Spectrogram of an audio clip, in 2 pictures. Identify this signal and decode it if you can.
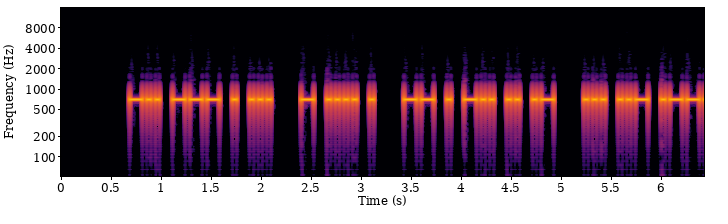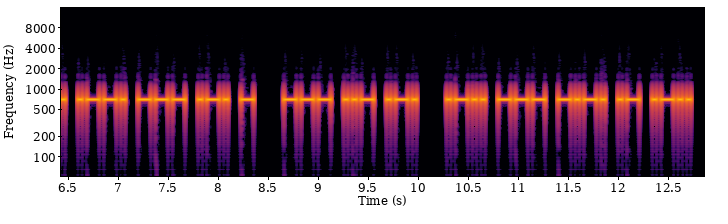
Morse code, heard as a keyed tone, about 28 wpm, 700 Hz. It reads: DOES THE MEDIA SUPPORT OUR LOCAL
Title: Sentences from Top 1000 Words - Review Part 4 - 28wpm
